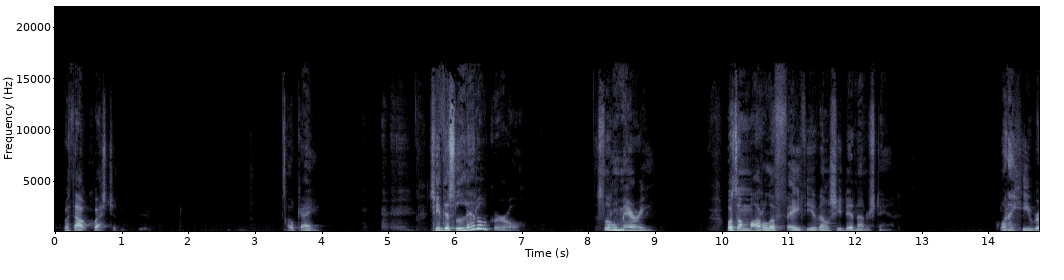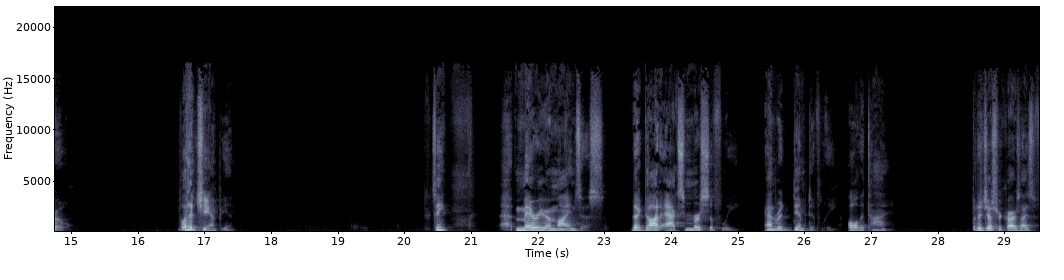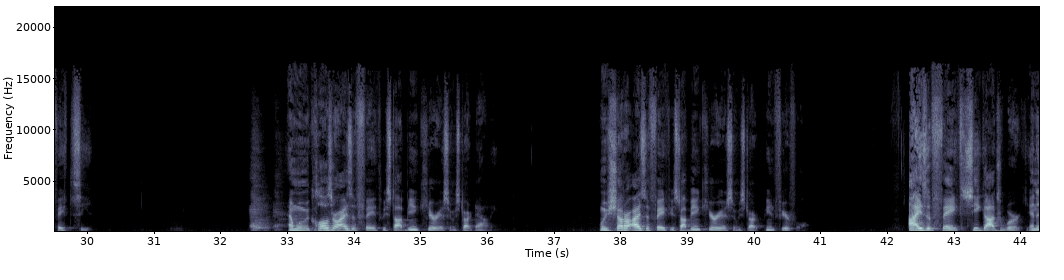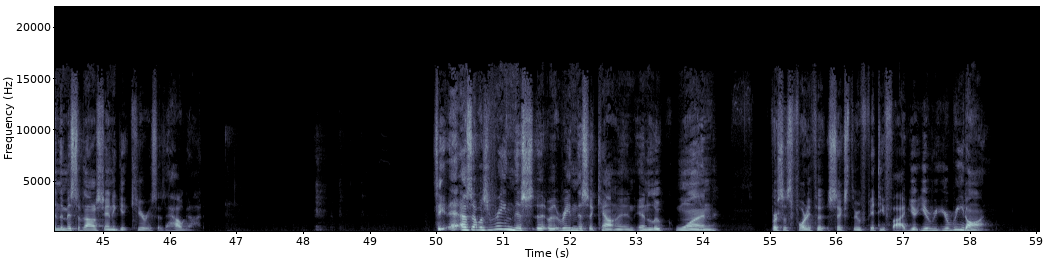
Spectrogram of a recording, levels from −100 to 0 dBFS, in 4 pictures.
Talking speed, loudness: 125 wpm, -35 LUFS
